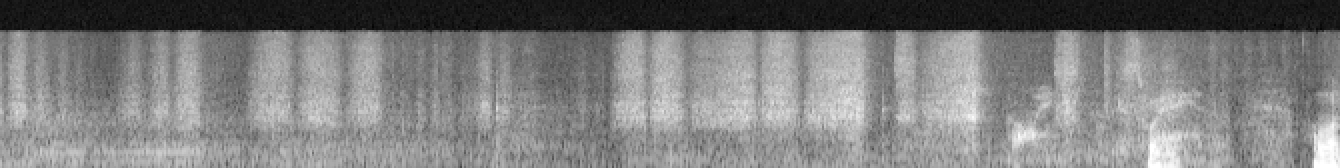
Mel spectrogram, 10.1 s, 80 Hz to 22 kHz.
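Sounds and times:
pencil scratching on paper: 0:00.0 - 0:08.2.

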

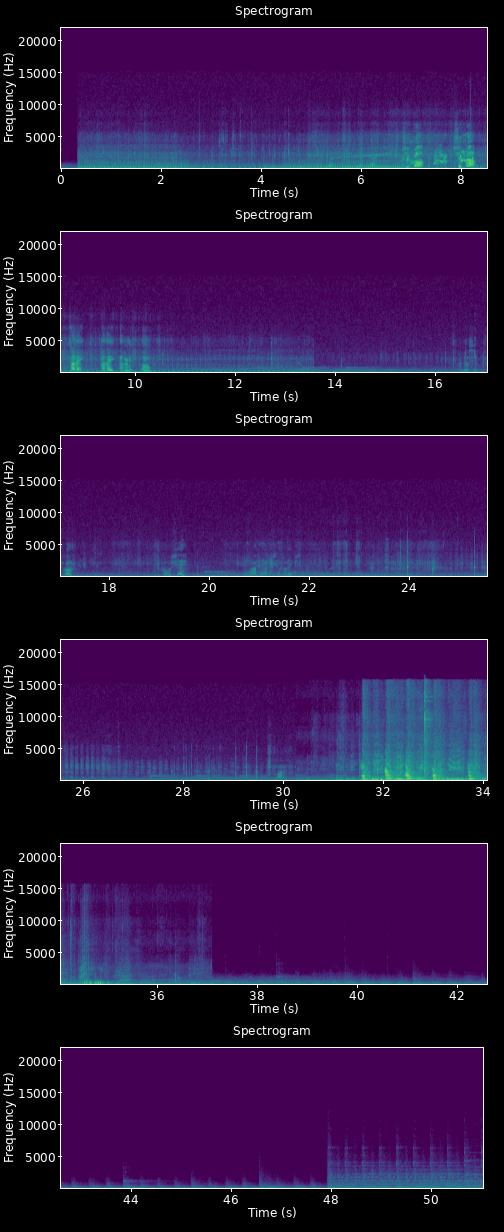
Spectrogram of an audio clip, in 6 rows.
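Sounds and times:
small motorcycle engine running: 0:00.4 - 0:13.7
dog panting: 0:14.5 - 0:19.5, 0:20.3 - 0:37.1
sharp clicks: 0:32.6 - 0:35.1.

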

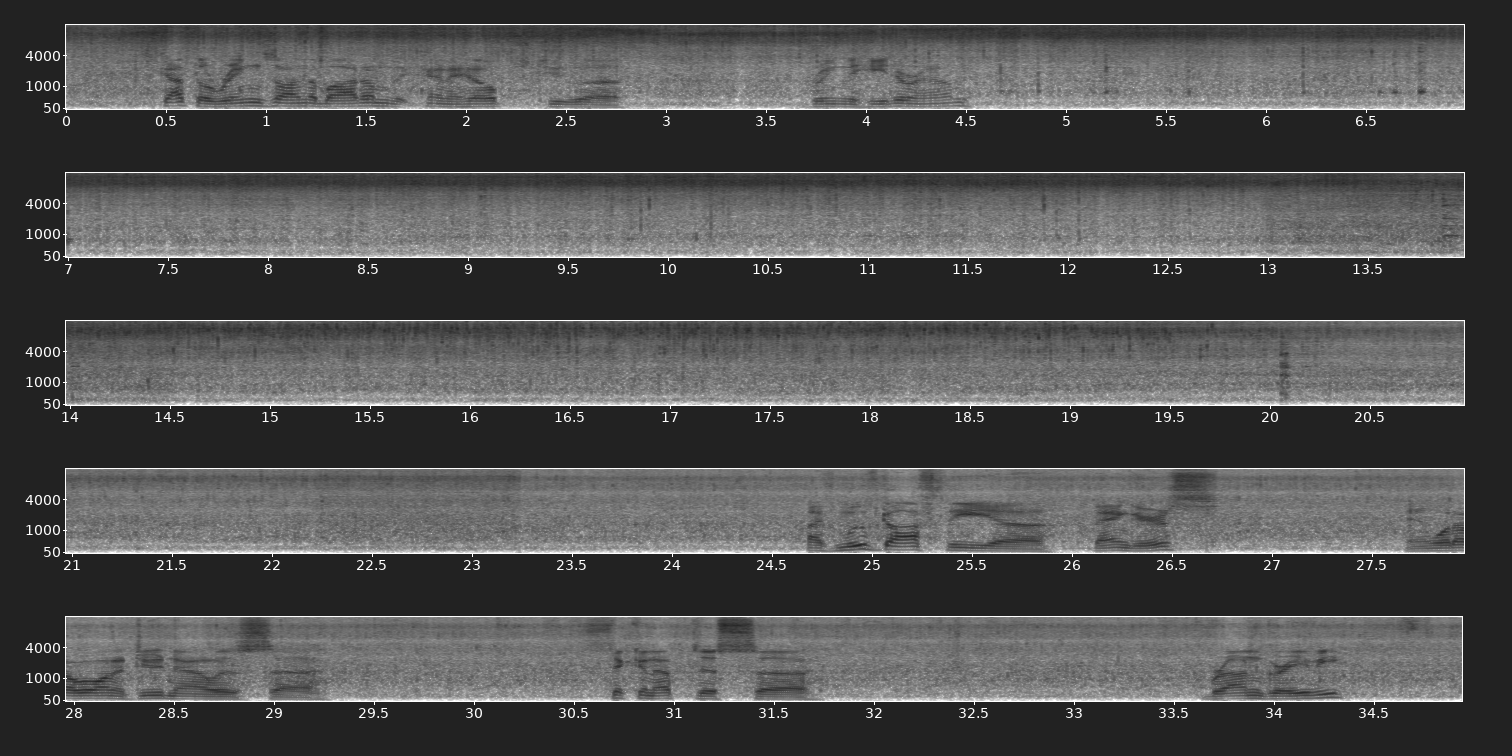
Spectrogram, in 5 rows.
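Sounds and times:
sausages sizzling in a frying pan: 0:00.0 - 0:20.8.

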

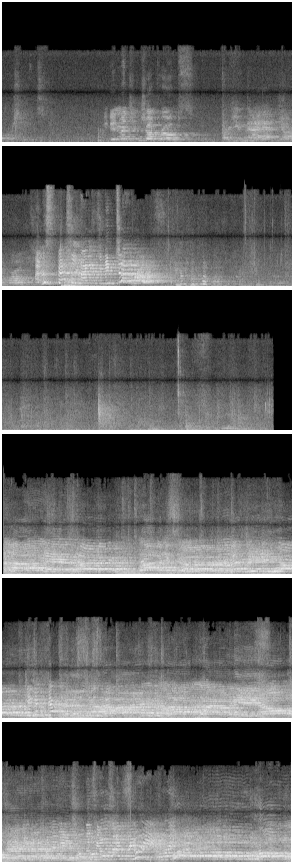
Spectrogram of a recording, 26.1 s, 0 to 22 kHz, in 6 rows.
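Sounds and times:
acoustic guitar: 0:13.1 - 0:24.0
choir singing: 0:13.1 - 0:26.0.

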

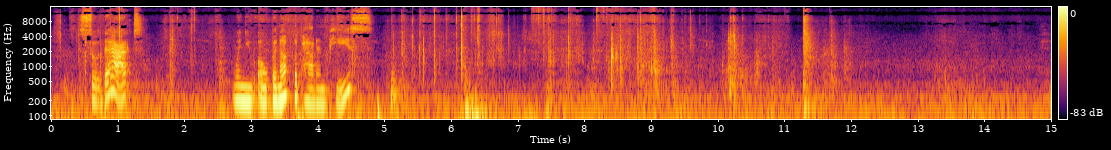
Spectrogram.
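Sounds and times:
paper rustling: 0:03.3 - 0:11.1.

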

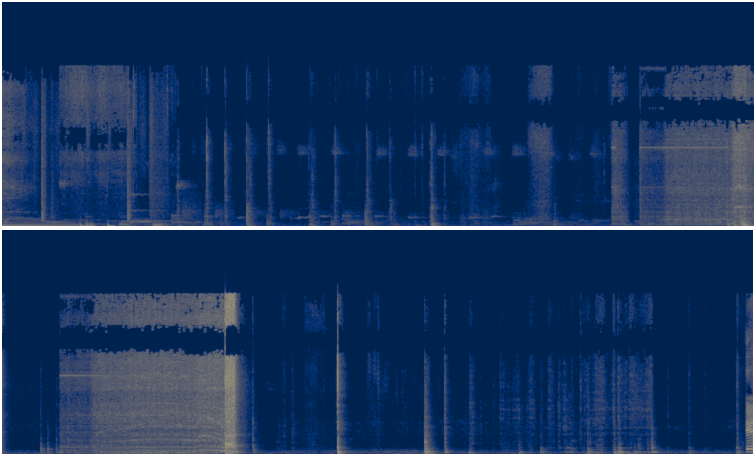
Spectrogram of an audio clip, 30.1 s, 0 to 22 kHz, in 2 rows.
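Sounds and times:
power drill running: 0:12.2 - 0:15.1, 0:16.2 - 0:19.9.

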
